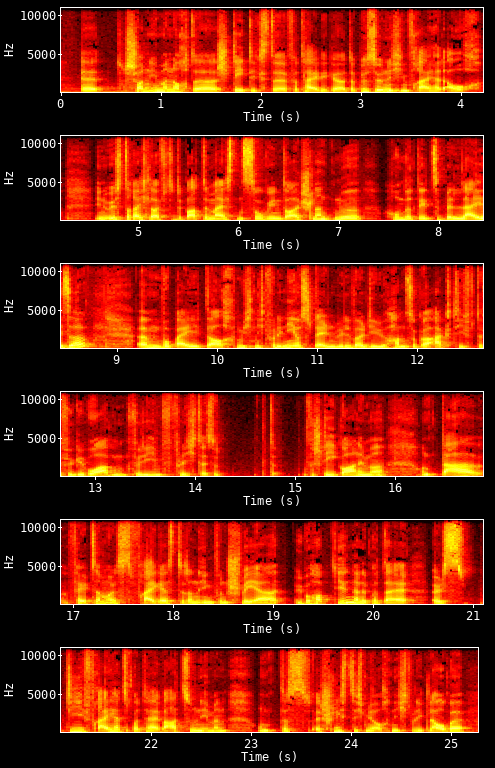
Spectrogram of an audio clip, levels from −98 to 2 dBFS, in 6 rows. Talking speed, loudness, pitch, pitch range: 190 wpm, -19 LUFS, 180 Hz, 160-195 Hz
